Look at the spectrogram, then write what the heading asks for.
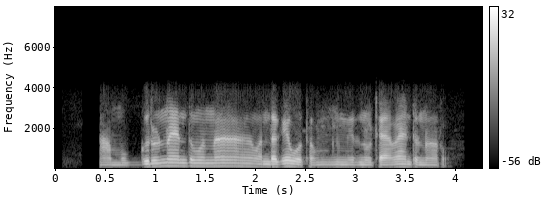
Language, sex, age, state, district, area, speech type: Telugu, male, 18-30, Andhra Pradesh, Kadapa, rural, conversation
